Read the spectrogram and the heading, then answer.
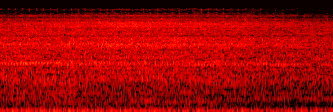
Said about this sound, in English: But here's our supercharger. There you it can is. Hear a little bit of that supercharger whine. And I love the Ford Motorsports data plaque on it.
